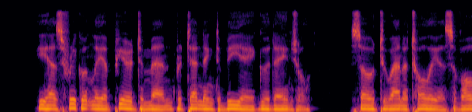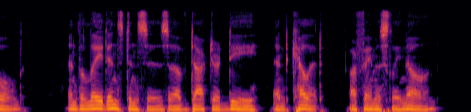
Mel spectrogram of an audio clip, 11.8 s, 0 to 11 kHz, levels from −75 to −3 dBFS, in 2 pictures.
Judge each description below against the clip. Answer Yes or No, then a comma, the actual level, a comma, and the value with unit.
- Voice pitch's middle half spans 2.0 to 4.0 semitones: Yes, average, 2.7 semitones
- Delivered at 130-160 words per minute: Yes, average, 150 wpm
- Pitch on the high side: No, low, 100 Hz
